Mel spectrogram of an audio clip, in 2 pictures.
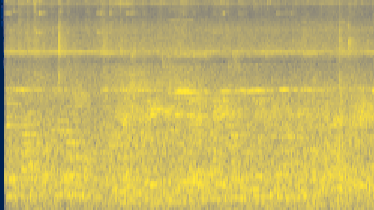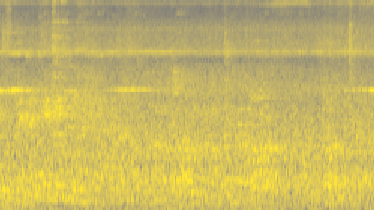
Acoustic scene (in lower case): subway station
